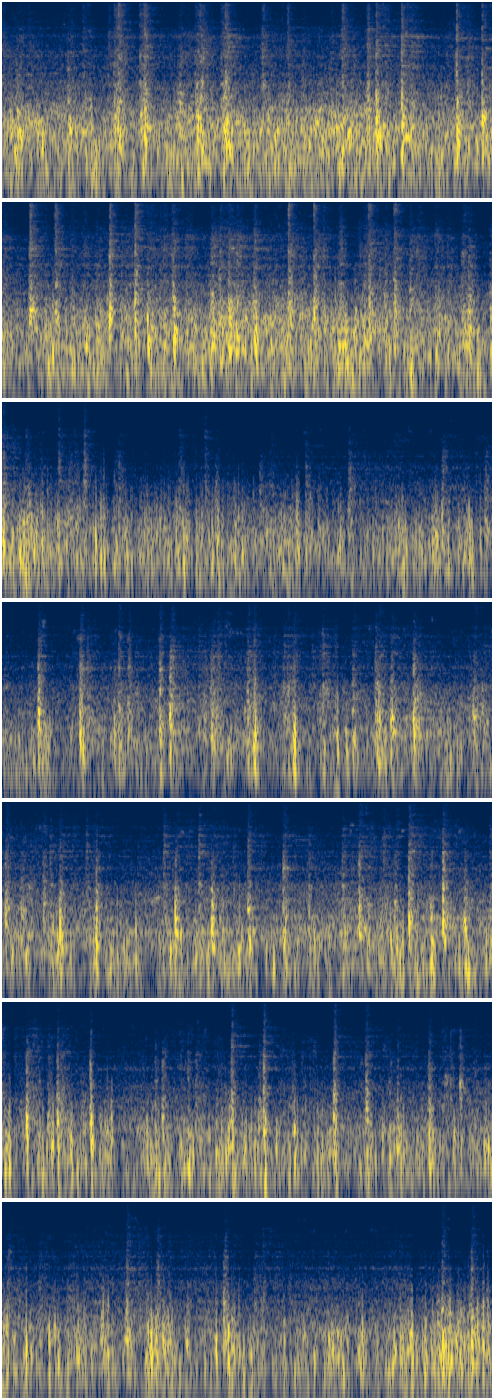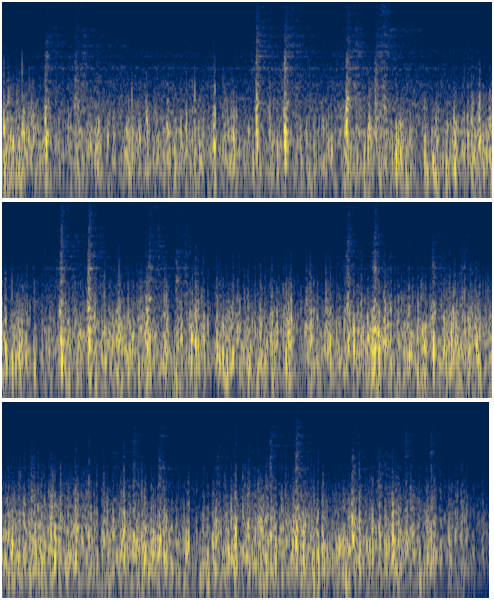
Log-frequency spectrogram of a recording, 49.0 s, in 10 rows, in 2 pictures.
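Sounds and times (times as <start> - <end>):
wheels clattering over rail joints: 0.0 - 38.5
train rumble from inside coach: 0.0 - 48.9.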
